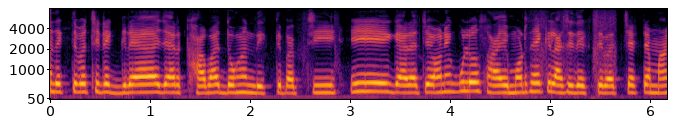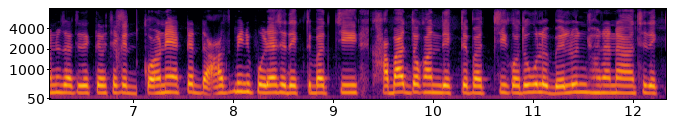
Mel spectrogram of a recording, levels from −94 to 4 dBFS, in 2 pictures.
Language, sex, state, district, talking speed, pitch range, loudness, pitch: Bengali, female, West Bengal, Jhargram, 205 wpm, 240-260 Hz, -18 LUFS, 245 Hz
